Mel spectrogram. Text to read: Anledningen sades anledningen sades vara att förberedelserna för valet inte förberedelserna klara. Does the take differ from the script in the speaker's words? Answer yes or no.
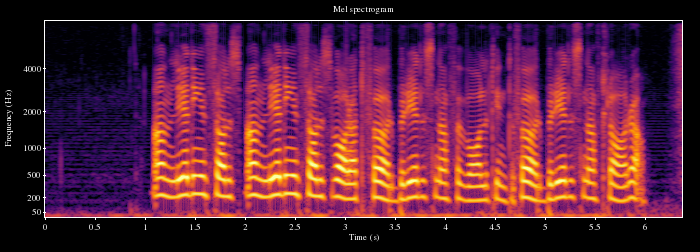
no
